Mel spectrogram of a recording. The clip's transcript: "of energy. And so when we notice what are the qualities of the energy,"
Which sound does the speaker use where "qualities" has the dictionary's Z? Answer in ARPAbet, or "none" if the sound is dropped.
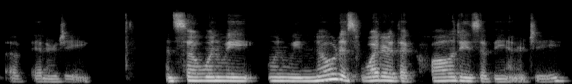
Z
